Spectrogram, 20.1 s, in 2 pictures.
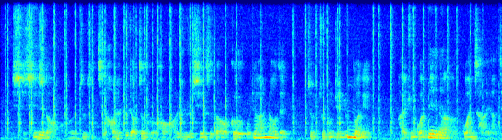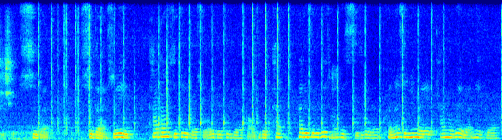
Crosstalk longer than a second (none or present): none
